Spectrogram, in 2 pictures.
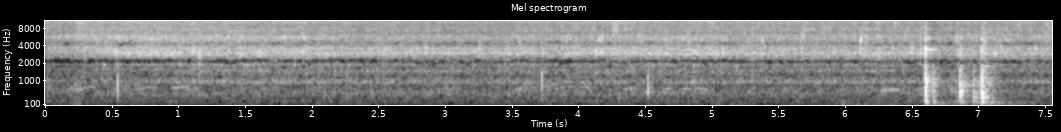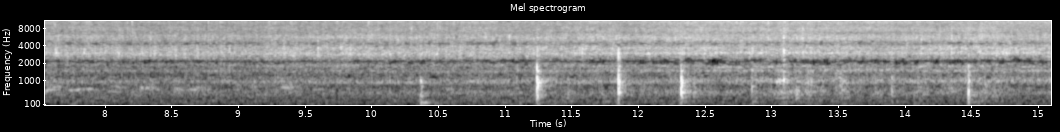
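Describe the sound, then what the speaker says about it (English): Beef frying in hot oil in a pot gives a steady sizzle and hiss, with a few scattered knocks and scrapes from a wooden spoon stirring the meat. "All right, the oil's heated up now, and I've got my trusty old wooden spoon, and I'm going to get this meat dumped in"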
